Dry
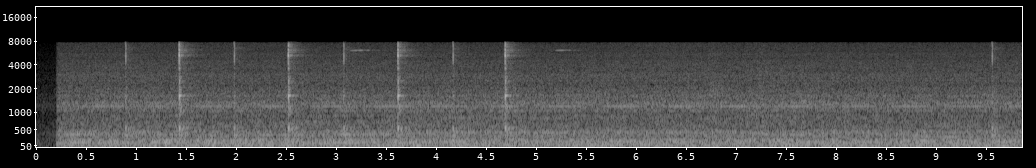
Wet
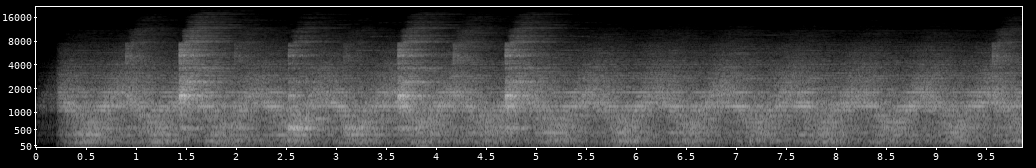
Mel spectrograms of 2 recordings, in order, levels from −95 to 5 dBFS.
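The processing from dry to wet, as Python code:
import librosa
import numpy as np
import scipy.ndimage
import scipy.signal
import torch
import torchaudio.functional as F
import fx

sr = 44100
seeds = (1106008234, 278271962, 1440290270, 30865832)

y = fx.filter_lfo_bandpass(x, sr, shape='sine', hz=1.5, low_hz=640.0, high_hz=1800.0, q=1.9)
y = fx.rev_shimmer(y, sr, seeds[0], rt60_s=1.0, semitones=7, shimmer_db=-8, drr_db=-10.0)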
